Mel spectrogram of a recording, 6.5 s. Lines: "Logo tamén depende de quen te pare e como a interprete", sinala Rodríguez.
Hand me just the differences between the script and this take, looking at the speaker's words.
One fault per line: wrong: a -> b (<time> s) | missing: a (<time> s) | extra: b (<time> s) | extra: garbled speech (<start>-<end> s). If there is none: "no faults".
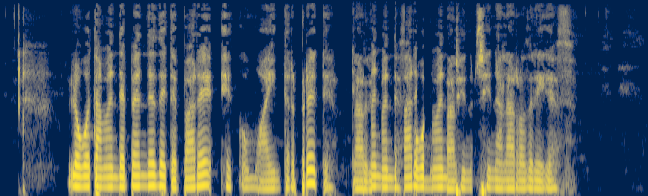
missing: quen (1.7 s)
extra: garbled speech (3.4-4.7 s)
